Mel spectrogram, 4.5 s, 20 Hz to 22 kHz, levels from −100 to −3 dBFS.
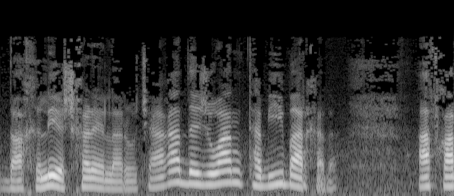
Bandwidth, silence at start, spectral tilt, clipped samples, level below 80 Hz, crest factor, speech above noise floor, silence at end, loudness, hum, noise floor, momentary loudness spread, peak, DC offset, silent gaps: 11.5 kHz; 0 s; -7 dB/octave; under 0.1%; -58 dBFS; 18 dB; 26 dB; 0 s; -25 LUFS; none; -51 dBFS; 11 LU; -6 dBFS; under 0.1%; none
